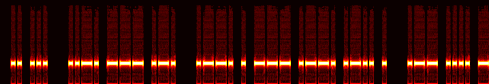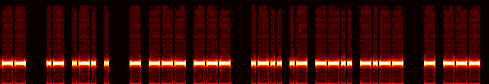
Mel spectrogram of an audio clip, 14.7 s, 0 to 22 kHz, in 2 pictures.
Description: Morse code, heard as a keyed tone, about 25 wpm, 1000 Hz. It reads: IS FOR PEOPLE WHO ARE TOO LAZY TO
